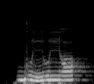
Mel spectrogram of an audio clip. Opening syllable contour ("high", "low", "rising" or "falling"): falling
